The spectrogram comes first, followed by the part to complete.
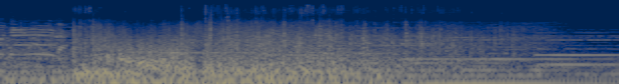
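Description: Film soundtrack: a brief shout, then about a second in a sudden loud burst of noise with a deep rumble that slowly dies away over several seconds, under dramatic orchestral music.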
